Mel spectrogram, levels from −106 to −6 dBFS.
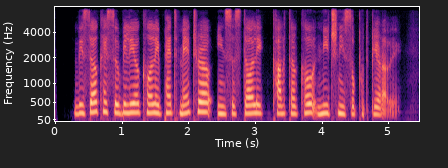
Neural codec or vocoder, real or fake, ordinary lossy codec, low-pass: codec, 16 kHz in and 24 kHz out, 0.4 kbps, LongCat-Audio-Codec, two codebook decoder; fake; none; 7.2 kHz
